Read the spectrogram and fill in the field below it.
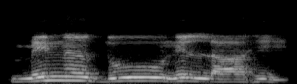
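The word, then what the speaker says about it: مِن دُونِ اللَّهِ: Min du nillahi, you don't pronounce this alif, so it becomes hamzatul wasl. Okay, so the word, those are the words in the Quran. Min du nillahi.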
